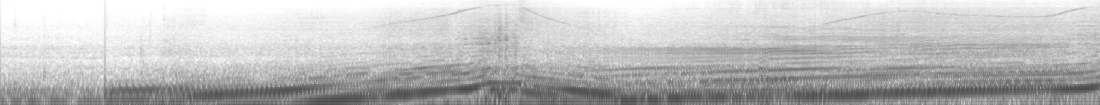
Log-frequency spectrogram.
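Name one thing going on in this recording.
A car engine revs up loudly from inside the car, dropping in pitch at each gear change and climbing again.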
